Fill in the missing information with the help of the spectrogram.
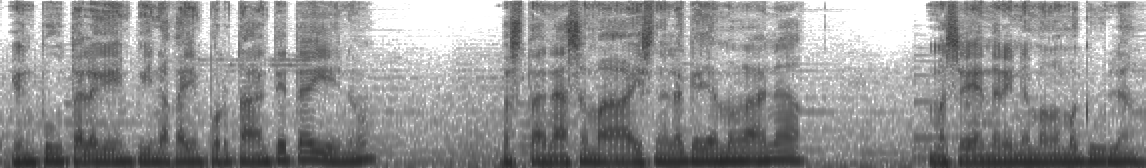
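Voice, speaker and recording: Casting: male actor as earnest younger friend, soft mellow tone, respectful and sympathetic, radio drama. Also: medium pitch, steady tone, moderate pace, soft background music, close to an everyday voice. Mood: agreeable. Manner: polite, earnest.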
